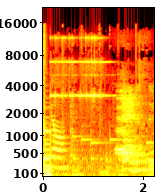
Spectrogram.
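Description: A small hand bell struck once, ringing with one high, steady tone for about a second and a half before voices come in. It is the classroom signal for pupils who are too loud or naughty.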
